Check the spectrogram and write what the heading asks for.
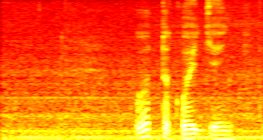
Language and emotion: Russian, sad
